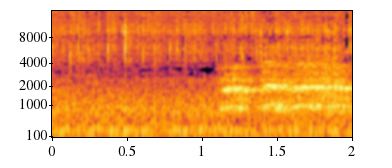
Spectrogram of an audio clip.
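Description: A rooster crowing once, one long held call starting about halfway through that drops in pitch at its end, over the steady hiss of a garden hose spraying water onto a board.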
